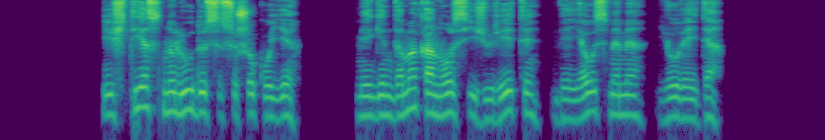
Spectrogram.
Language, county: Lithuanian, Marijampolė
